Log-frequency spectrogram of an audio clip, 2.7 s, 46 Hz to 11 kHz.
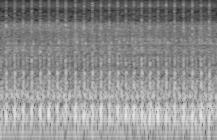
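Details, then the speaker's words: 2002 Yamaha Virago V-twin idling after carb cleaning with fresh fuel, both cylinders firing: sharp fast exhaust popping, occasional spit; old coils ruled out, owner suspects CDI. "It does have a little spit here and there, but much better. The old coils are obviously working though, because it's exactly the same. If you don't like that little spit, you can hear it there. If you don't like that little spit, then your options are, it's probably CDI."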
